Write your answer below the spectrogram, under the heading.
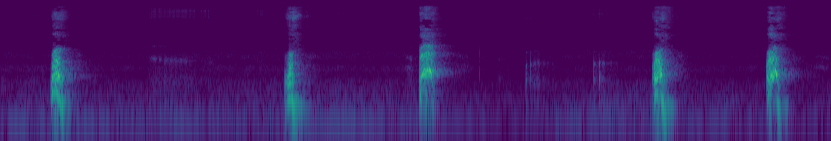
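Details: Frustrated Shih Tzu protesting the loss of its spot on the couch: five loud, abrupt barks at uneven intervals of one to two seconds, with a faint low hum in the background.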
